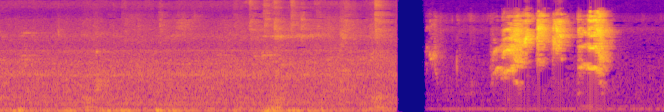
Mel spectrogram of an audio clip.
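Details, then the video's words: Pet rose-ringed (ringneck) talking parakeet gives a quick run of harsh, grating squawks near the end, after several seconds of low rumbling background noise; two birds sit close together, one preening. "Ringneck talking parrots"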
